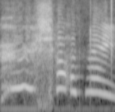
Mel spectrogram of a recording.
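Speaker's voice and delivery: put-on screaming sound. Retelling what a returned monster yelled after being rocket launched: imitating someone screaming.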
